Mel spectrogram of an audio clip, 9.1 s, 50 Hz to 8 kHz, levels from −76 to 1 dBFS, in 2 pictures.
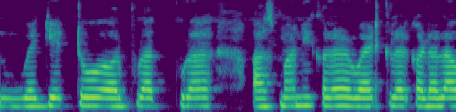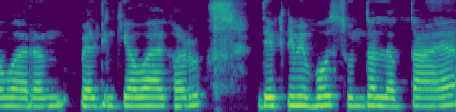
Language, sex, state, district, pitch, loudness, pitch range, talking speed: Hindi, female, Bihar, Kishanganj, 225 Hz, -16 LUFS, 220-230 Hz, 160 wpm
